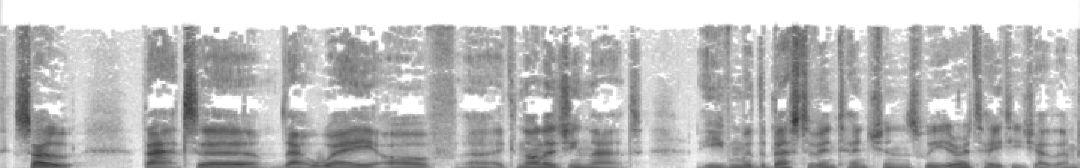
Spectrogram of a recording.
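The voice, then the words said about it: Strong English accent. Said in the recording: “my obnoxiously English accent”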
